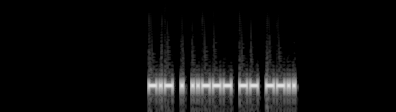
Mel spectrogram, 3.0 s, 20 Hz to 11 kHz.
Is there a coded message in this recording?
Yes: Morse code from 1.1 to 2.2 s, heard as a keyed tone, about 57 wpm, 700 Hz. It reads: KE2MZ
